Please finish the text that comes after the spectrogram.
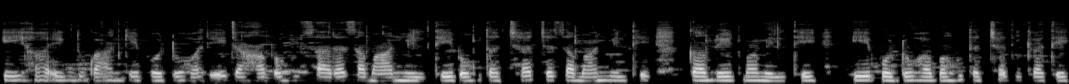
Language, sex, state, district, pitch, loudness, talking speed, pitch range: Chhattisgarhi, female, Chhattisgarh, Rajnandgaon, 180 Hz, -18 LUFS, 155 wpm, 175-190 Hz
